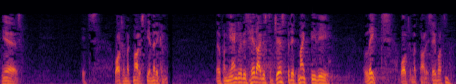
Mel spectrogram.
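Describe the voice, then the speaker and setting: Guy acting a shrewd british detective, old radio drama, really lively pitch, talks fast, bit condescending. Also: lightly acted. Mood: coolly analytical. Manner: crisp, analytical, slightly condescending. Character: brisk, shrewd, self-assured male English detective. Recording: muffled, noisy old 1940s radio recording.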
